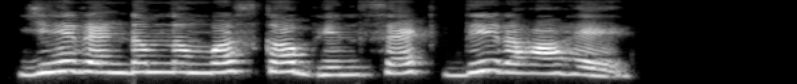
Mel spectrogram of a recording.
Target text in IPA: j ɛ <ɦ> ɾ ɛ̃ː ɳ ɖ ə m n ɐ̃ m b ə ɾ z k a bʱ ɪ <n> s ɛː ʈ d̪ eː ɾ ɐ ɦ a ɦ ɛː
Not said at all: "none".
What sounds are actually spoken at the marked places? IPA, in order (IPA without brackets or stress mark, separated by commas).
ɦ, n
